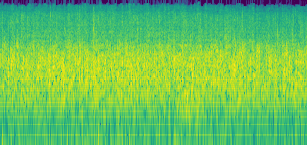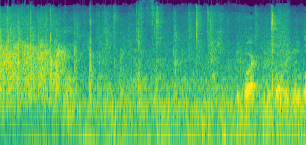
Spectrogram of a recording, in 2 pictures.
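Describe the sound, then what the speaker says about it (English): Applause from the audience at an FAA aviation safety summit, dense clapping that stays strong for about seven seconds, then tapers off into scattered claps and room noise. "could we just give a round of applause to these really great"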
